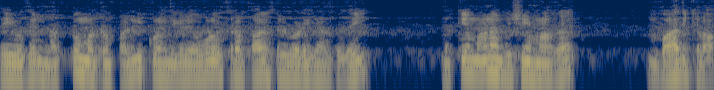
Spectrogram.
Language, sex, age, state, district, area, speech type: Tamil, male, 30-45, Tamil Nadu, Viluppuram, rural, spontaneous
